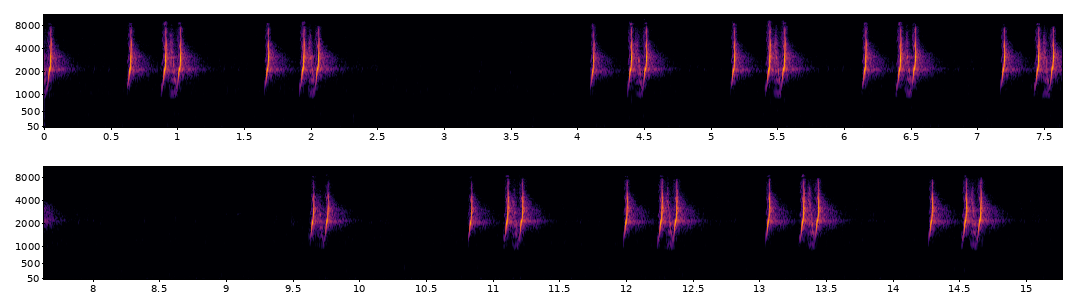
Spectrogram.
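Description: Common quail giving its clipped, liquid three-note 'wet-my-lips' phrase, repeated in short bursts about every second, against a quiet background.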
